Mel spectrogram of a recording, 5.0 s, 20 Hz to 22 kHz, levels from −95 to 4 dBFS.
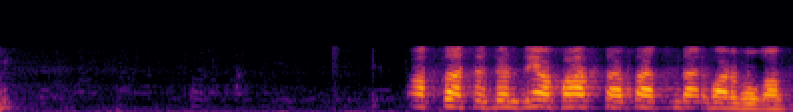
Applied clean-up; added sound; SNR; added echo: neural mask model DeepFilterNet 3.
